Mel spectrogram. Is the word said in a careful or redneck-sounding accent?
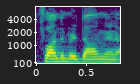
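careful. It is said carefully without the redneck-sounding accent. The speaker calls it right. "I'm pretty sure that's how you pronounce it"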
